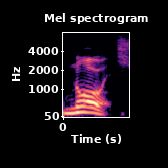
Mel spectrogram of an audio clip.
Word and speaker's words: Norwich: then again educate and entertain I'm all over these pronunciations it's Norwich you don't say the W all right so many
